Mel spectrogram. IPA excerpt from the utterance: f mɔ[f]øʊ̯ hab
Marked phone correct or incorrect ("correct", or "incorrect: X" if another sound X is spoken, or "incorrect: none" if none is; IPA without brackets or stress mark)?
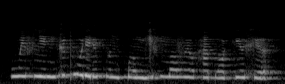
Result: incorrect: v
